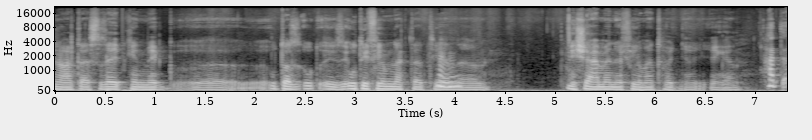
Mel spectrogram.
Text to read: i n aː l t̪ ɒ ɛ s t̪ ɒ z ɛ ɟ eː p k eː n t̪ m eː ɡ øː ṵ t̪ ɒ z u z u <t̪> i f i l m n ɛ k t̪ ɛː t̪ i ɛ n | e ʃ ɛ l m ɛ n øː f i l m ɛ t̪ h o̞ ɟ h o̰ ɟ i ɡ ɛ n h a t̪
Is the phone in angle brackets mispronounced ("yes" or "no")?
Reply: no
